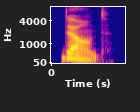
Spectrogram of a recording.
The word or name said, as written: don't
